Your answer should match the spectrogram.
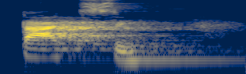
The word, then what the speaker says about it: táxi: Táxi. Na palavra táxi, nós temos 4 letras e 5 fonemas. A letra X da palavra táxi é pronunciado com um som de C e S, tá?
